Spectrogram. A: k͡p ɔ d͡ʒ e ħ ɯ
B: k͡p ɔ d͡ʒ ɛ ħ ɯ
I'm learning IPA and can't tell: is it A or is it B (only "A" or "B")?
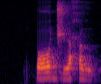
A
